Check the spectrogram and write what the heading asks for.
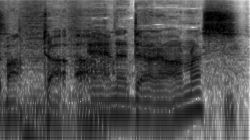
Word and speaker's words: Ana de Armas: Probably start with trying to say her name properly. – Ana de Armas? Armas? Ana de Armas? – That sounds about right.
